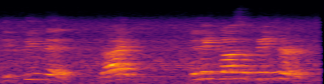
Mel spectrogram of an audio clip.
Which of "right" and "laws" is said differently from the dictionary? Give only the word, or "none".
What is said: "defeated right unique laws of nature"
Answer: laws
